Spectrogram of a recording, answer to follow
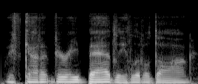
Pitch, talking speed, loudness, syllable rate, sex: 105 Hz, 210 wpm, -18 LUFS, 6.0 syllables/s, male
